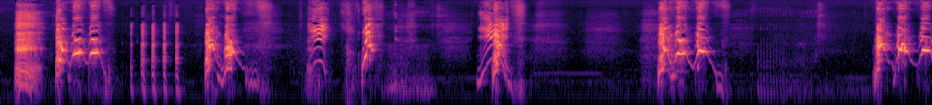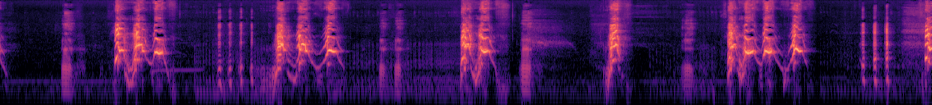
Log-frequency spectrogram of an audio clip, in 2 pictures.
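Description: A pug barking repeatedly at a rubber pig toy, in clusters of one to four sharp barks every second or two.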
